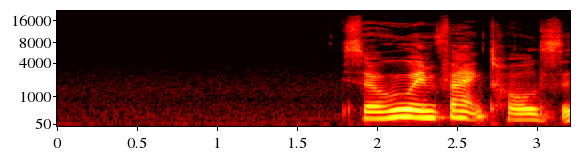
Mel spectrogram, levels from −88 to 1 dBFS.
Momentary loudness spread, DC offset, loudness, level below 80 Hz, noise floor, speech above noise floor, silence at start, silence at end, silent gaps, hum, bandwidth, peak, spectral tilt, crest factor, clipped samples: 9 LU; under 0.1%; -21 LUFS; -70 dBFS; -66 dBFS; 45 dB; 1.8 s; 0 s; none; none; 17.5 kHz; -6 dBFS; -4.5 dB/octave; 18 dB; under 0.1%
